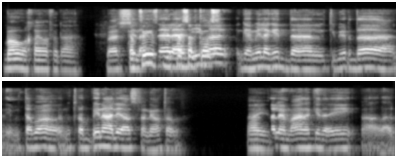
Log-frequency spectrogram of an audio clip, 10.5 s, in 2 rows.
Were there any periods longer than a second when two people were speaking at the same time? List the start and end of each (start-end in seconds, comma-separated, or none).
1.7-3.0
